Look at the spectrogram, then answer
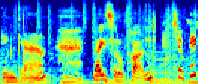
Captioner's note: laughing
